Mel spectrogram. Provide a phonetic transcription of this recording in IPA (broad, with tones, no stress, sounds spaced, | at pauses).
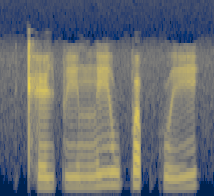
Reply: kʰ e˨ j p iː˨ m n̪ iː˥ w p ɐ˥ p̚ kʷ iː˨˥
